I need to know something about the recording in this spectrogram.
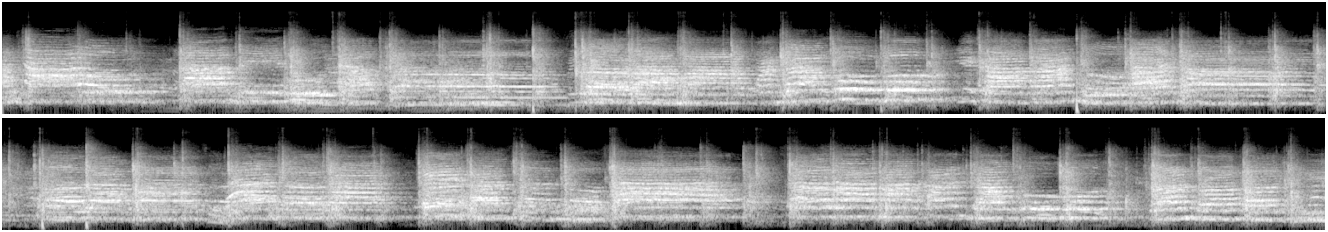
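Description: A group of young children, with a few adults, singing a birthday song together and clapping along in time.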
